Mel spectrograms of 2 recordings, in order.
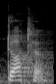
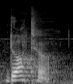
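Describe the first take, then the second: First: It has a British accent with a silent R. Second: It has a British accent with a silent R.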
